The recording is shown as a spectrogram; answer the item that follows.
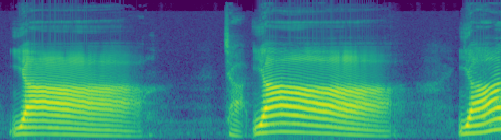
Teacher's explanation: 입모양이 약간 변하고 끝에 아 로 끝난다는 것을 모두가 인식할 수 있습니다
